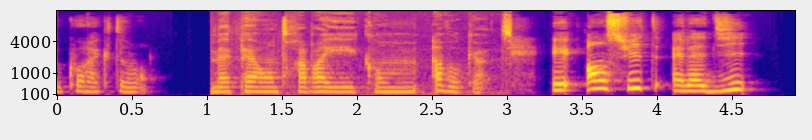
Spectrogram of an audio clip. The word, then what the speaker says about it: avocats: le T est muet et le S du pluriel aussi. Donc on va dire simplement « avocat ». Si on dit « avocate », alors on parle d'une femme avocate au féminin.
